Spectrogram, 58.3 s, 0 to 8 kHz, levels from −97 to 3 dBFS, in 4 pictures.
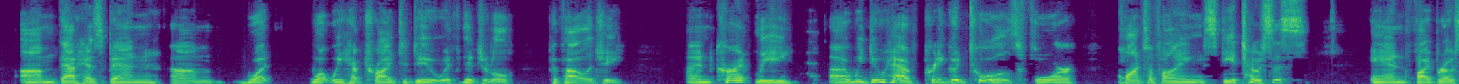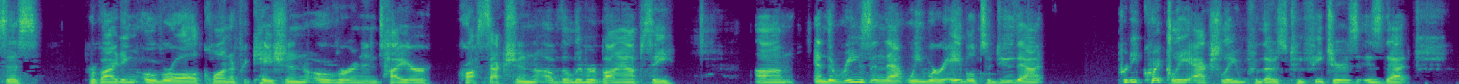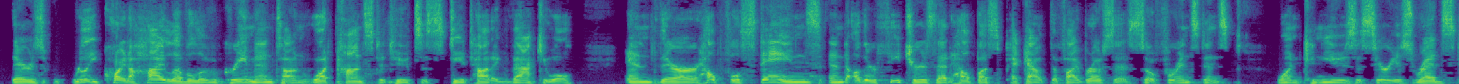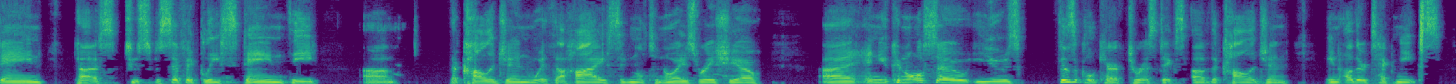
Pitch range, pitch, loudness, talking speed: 100-125 Hz, 110 Hz, -18 LUFS, 135 wpm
